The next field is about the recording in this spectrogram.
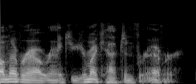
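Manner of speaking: ordinary delivery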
